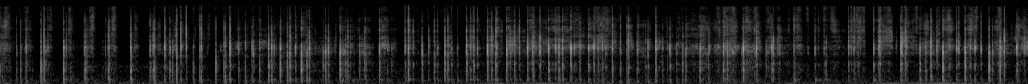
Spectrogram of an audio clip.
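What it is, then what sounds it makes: Solid hardcover book spine. Fingernails rapidly tap and scratch along the glossy spine of a solid orange hardcover book, "Flammender Zorn," held sideways. The result is a dense stream of crisp, dry clicks and scratchy swipes with a bright, high-heavy tone, very little low end, and almost no ring after each tap.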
